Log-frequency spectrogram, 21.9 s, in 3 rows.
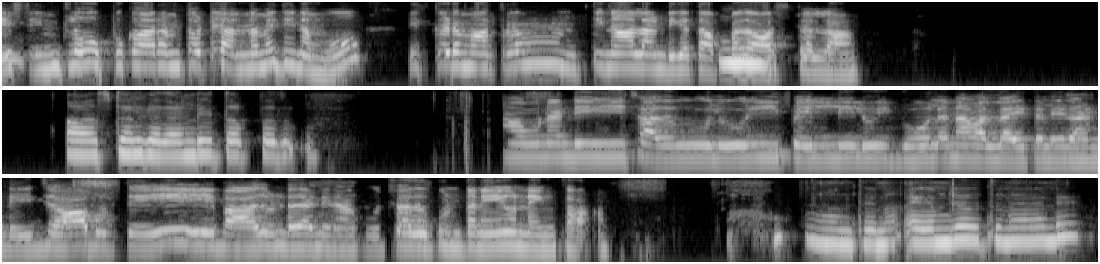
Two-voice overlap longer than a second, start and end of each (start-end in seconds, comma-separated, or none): none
